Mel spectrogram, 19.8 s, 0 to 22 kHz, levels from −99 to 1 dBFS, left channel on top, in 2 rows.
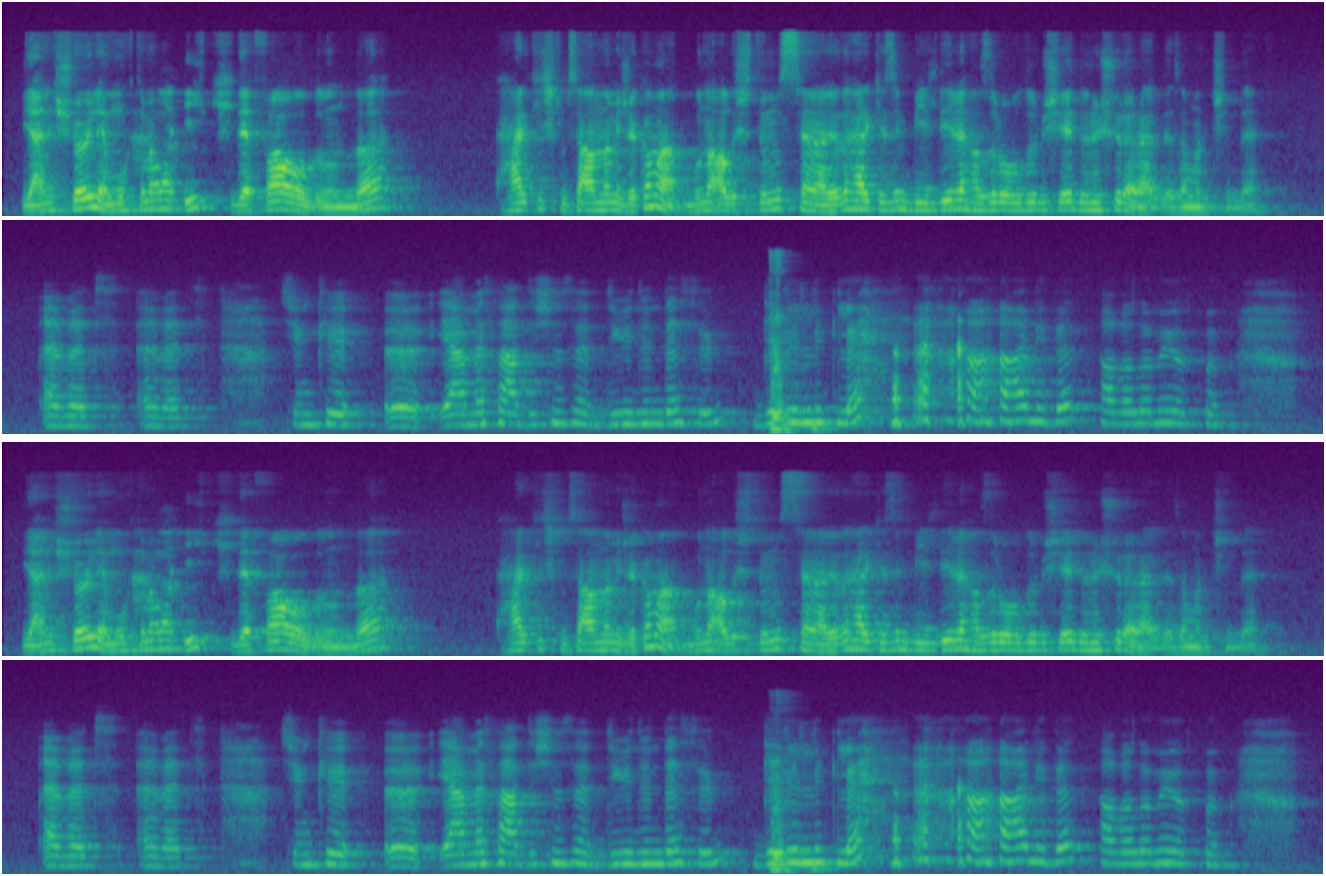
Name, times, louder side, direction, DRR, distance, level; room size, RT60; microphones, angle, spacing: voice 1, 0.2-2.9 3.7-9.4 15.7-15.8 16.8-16.9, left 4 dB, 60° left, 12 dB, 0.6 m, -26 dB
voice 2, 1.0-1.3 10.2-11.3 11.6-19.6, right 1 dB, 15° right, 10 dB, 0.7 m, -33 dB
11.0 x 6.4 x 9.0 m, 0.73 s
head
